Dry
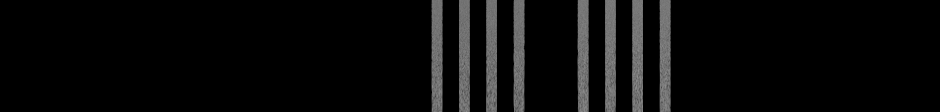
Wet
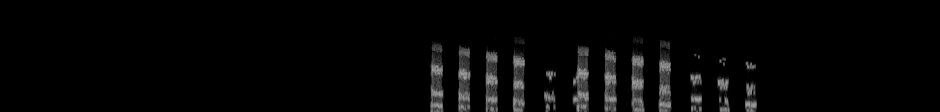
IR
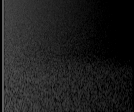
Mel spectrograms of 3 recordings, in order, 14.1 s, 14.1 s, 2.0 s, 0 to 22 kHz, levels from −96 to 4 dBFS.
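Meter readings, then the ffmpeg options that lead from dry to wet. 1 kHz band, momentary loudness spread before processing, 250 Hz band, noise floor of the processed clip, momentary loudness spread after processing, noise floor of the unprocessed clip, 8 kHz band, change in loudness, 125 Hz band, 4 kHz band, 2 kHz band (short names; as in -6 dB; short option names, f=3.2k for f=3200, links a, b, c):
+4.0 dB, 4 LU, +5.0 dB, under -85 dBFS, 7 LU, under -85 dBFS, under -40 dB, -10.0 dB, +0.5 dB, -17.0 dB, +2.0 dB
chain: -filter_complex "[0:a]afftfilt=real='re*pow(10,24/40*sin(2*PI*(0.88*log(max(b,1)*sr/1024/100)/log(2)-(-0.54)*(pts-256)/sr)))':imag='im*pow(10,24/40*sin(2*PI*(0.88*log(max(b,1)*sr/1024/100)/log(2)-(-0.54)*(pts-256)/sr)))':win_size=1024:overlap=0.75,acompressor=mode=upward:threshold=-30dB:ratio=2.5,bandreject=f=1k:w=12,aecho=1:1:4.9:0.48,asplit=2[a][b];[b]adelay=1283,volume=-16dB,highshelf=f=4k:g=-28.9[c];[a][c]amix=inputs=2:normalize=0,acompressor=threshold=-37dB:ratio=4,afftfilt=real='re*gte(hypot(re,im),0.0126)':imag='im*gte(hypot(re,im),0.0126)':win_size=1024:overlap=0.75,equalizer=f=1.7k:w=1.6:g=4.5,asoftclip=type=tanh:threshold=-28.5dB,aemphasis=mode=reproduction:type=75kf,alimiter=level_in=15.5dB:limit=-24dB:level=0:latency=1:release=42,volume=-15.5dB,highpass=f=250:t=q:w=0.5412,highpass=f=250:t=q:w=1.307,lowpass=f=2.6k:t=q:w=0.5176,lowpass=f=2.6k:t=q:w=0.7071,lowpass=f=2.6k:t=q:w=1.932,afreqshift=-150,volume=16dB"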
